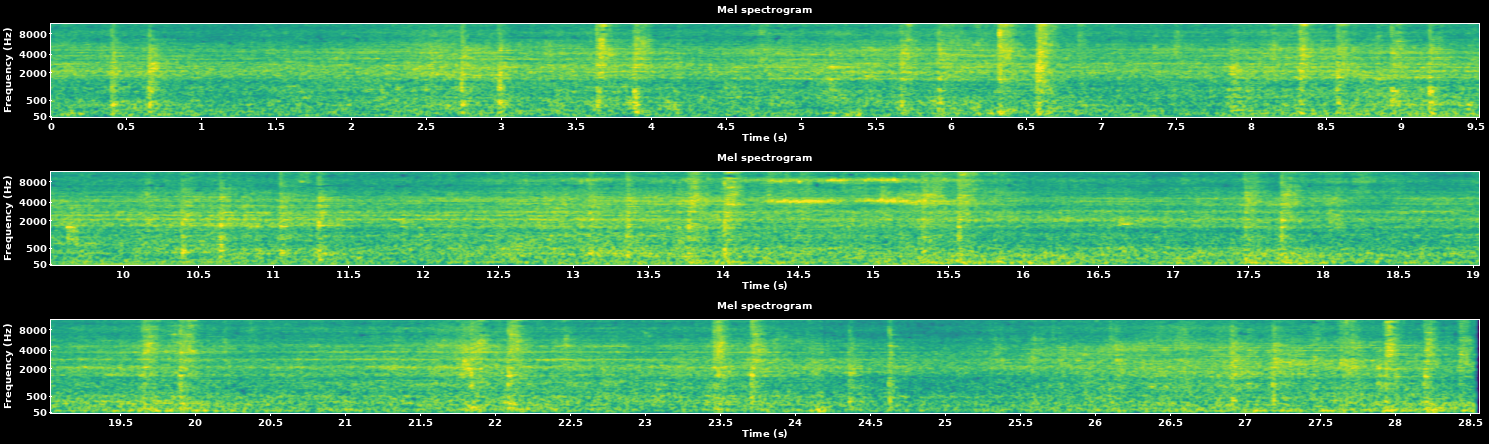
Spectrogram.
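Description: Freight train wagons rolling past with a steady low rumble, their wheels clicking irregularly over the rail joints.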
